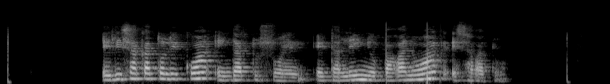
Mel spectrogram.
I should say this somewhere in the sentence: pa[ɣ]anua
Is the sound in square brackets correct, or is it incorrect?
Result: correct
